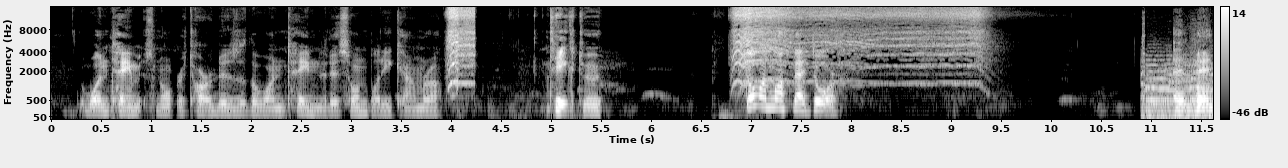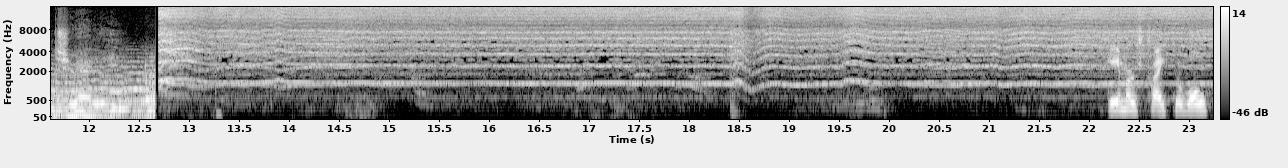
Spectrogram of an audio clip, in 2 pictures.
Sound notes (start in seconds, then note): 11.7 loud wurring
